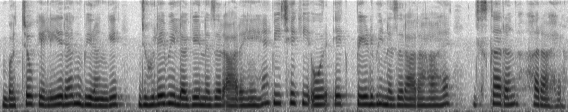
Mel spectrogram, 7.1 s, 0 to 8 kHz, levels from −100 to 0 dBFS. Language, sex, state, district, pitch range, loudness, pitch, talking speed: Hindi, female, Bihar, Purnia, 190-220 Hz, -13 LUFS, 205 Hz, 220 wpm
